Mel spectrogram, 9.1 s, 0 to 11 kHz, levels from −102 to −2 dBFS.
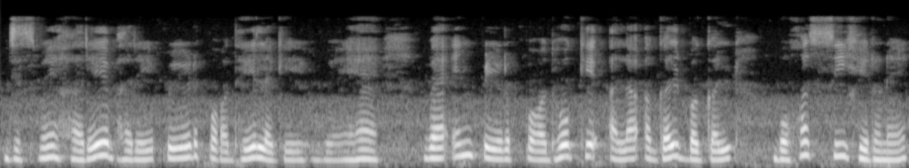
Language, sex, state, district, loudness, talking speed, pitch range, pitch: Hindi, female, Madhya Pradesh, Katni, -16 LUFS, 125 wpm, 175-210 Hz, 190 Hz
